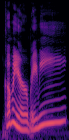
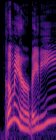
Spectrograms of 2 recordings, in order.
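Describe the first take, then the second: First: Lightly voiced Kermit, higher; a hint of the Kermit croon. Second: Kermit voice. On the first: Shown as a demonstration. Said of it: "I'm just gonna do the, the usual". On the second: Retold or imitated. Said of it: "and it's like".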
